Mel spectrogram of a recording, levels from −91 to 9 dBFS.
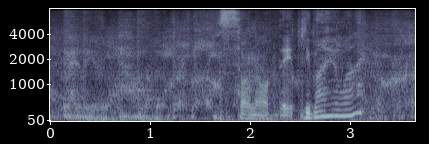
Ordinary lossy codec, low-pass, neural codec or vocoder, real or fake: none; none; codec, 16 kHz, 2 kbps, X-Codec, HuBERT features, trained on LibriSpeech; fake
